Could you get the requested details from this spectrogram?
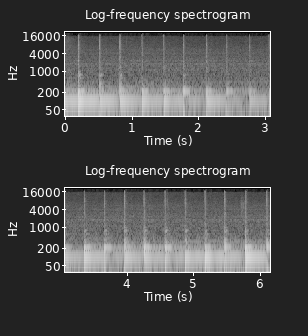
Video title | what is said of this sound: INSTRUMENT ASMR! (Guitar+Uke Tapping) ASMR for Relaxation | pay attention to the echoing and the vibration of the guitar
